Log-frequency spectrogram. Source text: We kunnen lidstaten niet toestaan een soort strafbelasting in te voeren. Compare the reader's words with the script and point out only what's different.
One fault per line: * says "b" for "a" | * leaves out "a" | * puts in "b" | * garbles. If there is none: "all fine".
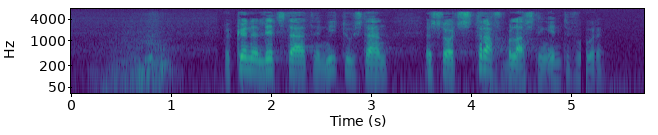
all fine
